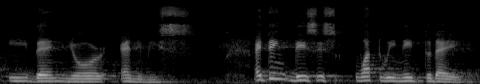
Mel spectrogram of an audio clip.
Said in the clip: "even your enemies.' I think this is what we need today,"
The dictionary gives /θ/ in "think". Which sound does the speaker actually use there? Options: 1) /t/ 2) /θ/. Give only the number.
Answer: 1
